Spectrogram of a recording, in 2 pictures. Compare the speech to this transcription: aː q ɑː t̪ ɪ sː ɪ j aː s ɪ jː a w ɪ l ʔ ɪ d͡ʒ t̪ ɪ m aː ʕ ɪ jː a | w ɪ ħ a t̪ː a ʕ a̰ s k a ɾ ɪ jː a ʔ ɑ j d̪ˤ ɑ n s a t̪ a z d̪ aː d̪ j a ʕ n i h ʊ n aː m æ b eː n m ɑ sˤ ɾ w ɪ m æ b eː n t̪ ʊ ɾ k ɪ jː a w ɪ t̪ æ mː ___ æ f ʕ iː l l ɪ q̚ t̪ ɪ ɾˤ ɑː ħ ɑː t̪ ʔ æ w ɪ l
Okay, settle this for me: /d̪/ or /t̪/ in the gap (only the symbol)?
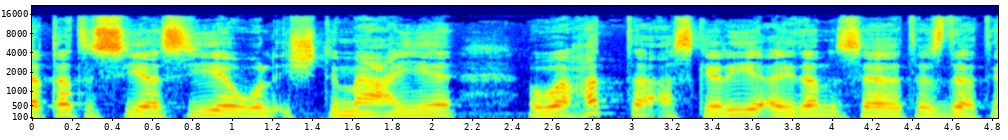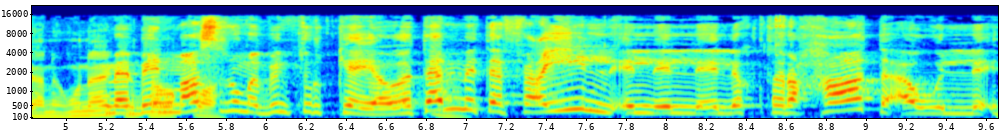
t̪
